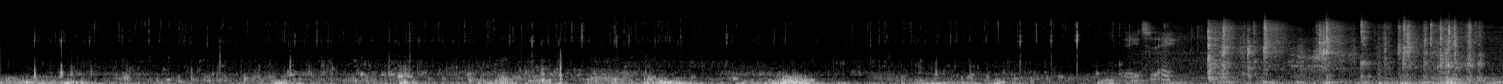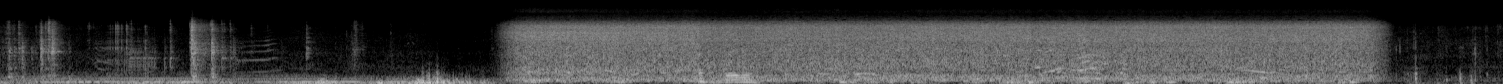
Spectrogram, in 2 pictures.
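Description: Muffled underwater sloshing and bubbling heard through an action camera as a snorkeler swims. About eleven seconds in this gives way to a run of sharp clicks and taps. From about twenty seconds a steady, loud rushing of wind on the microphone takes over until just before the end.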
